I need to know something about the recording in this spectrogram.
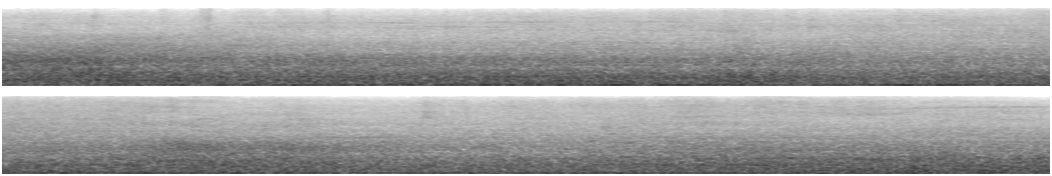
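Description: A tram rumbles past.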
